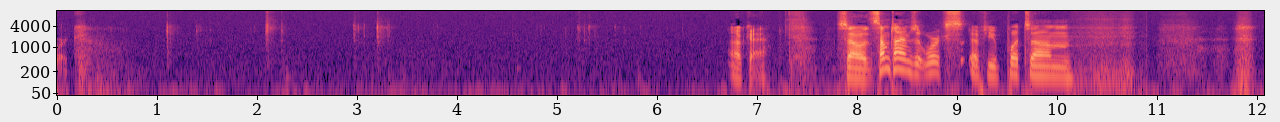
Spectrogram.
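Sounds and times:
computer keyboard keystrokes: 1.1s - 2.3s, 2.9s - 3.4s, 5.1s - 5.7s.

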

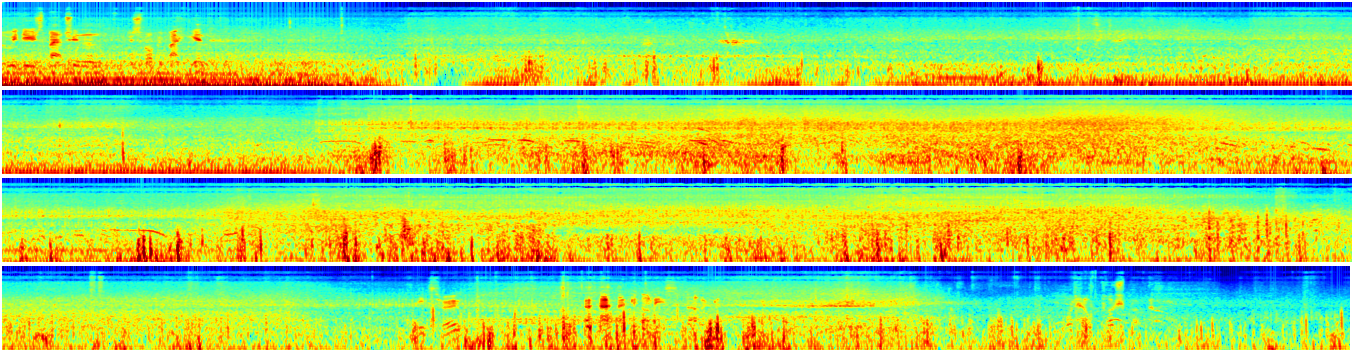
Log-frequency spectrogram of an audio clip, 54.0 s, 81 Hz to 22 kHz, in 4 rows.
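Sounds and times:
surf: 0.0s - 50.1s
car rumble inside cabin: 0.0s - 51.7s
wind: 0.0s - 53.9s
voices calling out: 10.8s - 42.2s.

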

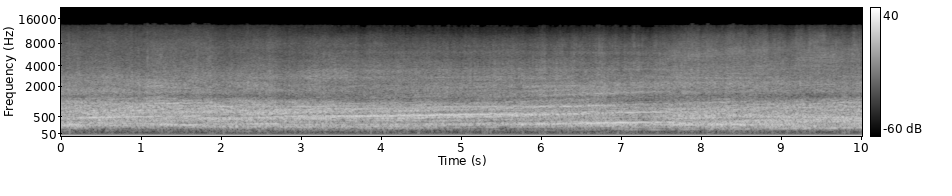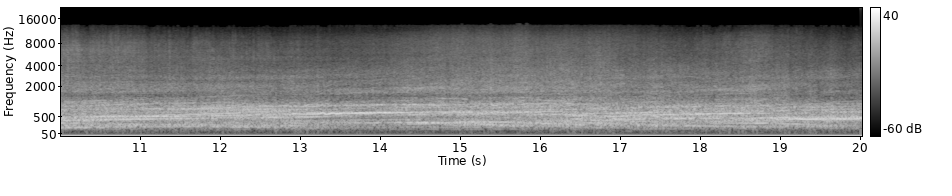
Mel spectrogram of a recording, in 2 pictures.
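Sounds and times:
race car engines at speed: 0.0s - 20.0s.

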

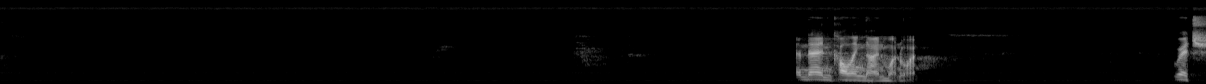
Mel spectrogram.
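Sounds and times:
faint electrical hum: 0.0s - 12.0s
man speaking: 8.0s - 9.4s, 11.8s - 12.0s.

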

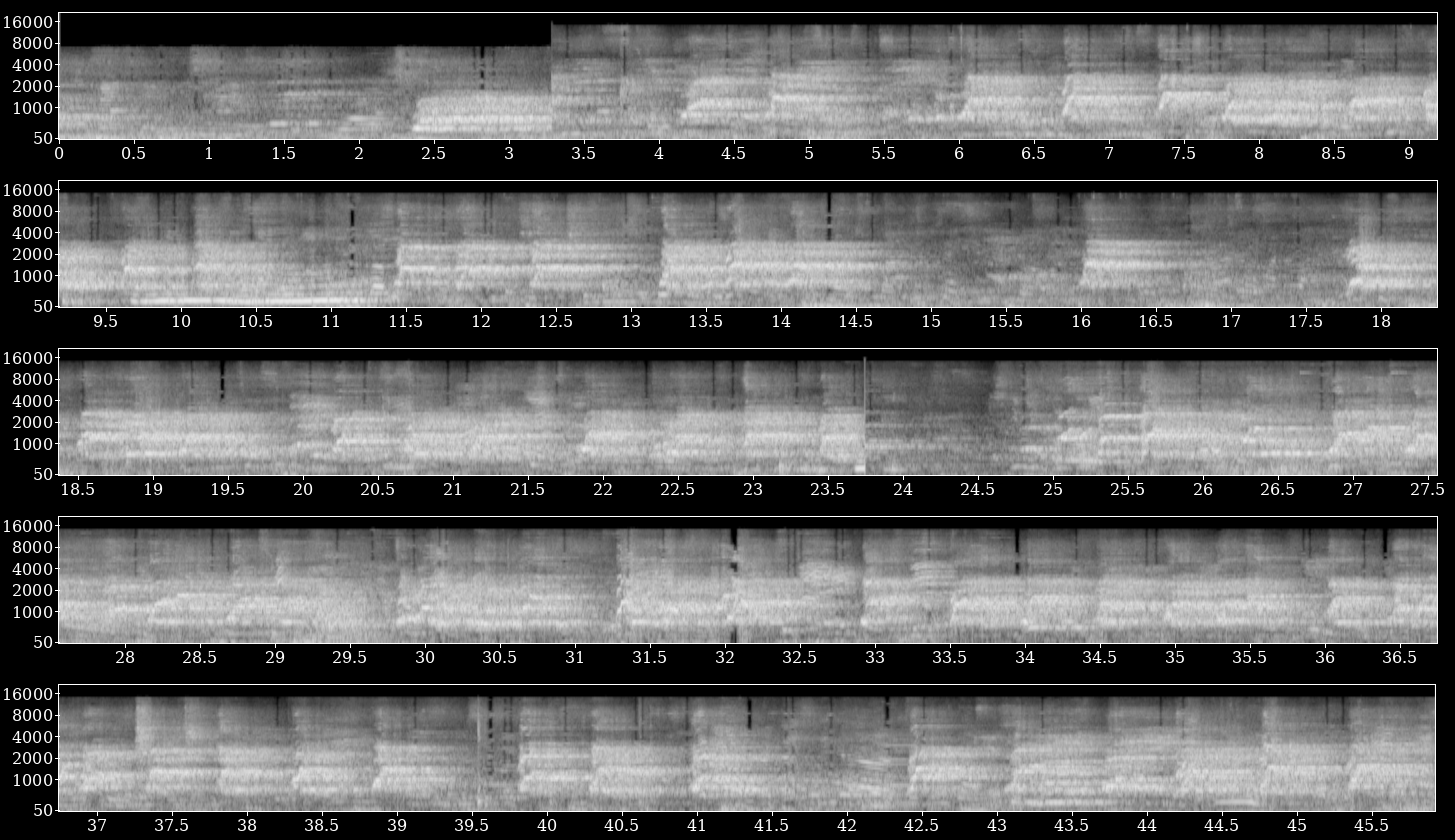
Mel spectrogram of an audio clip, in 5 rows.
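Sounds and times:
dog barking and yapping: 17.8s - 23.8s, 25.0s - 41.4s, 42.4s - 45.9s.

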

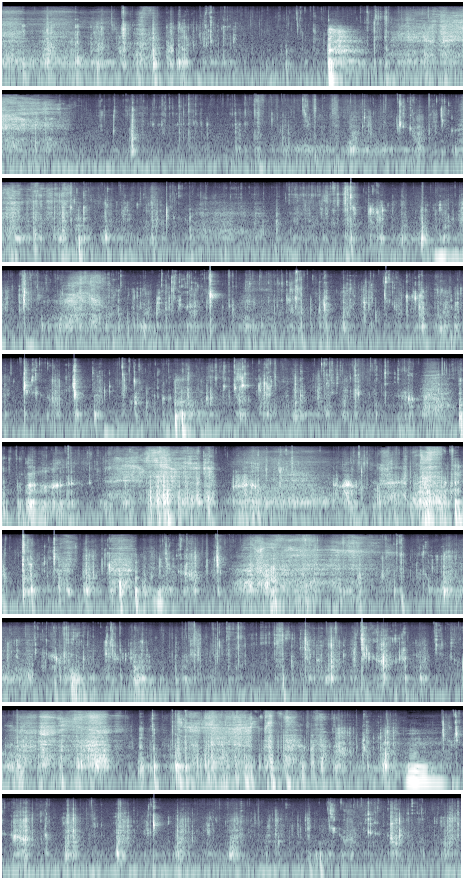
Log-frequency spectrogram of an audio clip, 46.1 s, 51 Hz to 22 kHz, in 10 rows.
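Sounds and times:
biting and chewing meat: 0.0s - 46.0s.

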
